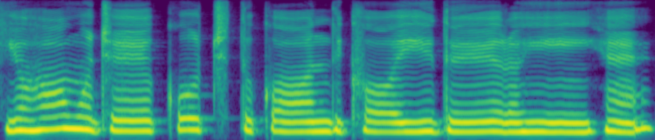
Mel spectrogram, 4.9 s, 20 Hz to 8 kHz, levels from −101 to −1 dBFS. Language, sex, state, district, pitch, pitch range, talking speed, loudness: Hindi, female, Madhya Pradesh, Katni, 215 Hz, 205-230 Hz, 95 wpm, -9 LUFS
